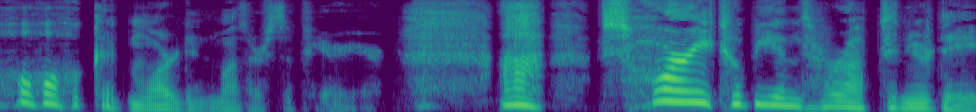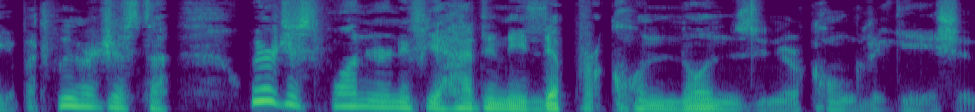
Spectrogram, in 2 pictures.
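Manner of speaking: polite, lilting leprechaun voice. Acted. Leprechaun asking Mother Superior at convent door, polite lilt. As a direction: play a courteous little leprechaun caller.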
